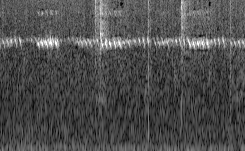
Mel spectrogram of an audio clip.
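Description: A quiet, steady cricket chirp trills on and on in repeating pulses over faint background hum, with no voices.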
